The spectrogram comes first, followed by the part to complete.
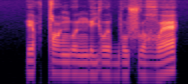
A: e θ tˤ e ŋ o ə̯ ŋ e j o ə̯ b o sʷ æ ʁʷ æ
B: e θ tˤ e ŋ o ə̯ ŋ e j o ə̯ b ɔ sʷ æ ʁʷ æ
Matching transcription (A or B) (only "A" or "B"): A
